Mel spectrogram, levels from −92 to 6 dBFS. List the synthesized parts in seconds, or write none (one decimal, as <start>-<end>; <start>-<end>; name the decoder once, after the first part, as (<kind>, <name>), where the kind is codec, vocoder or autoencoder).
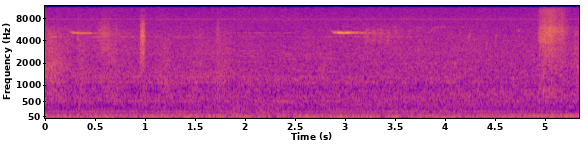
1.9-2.5 (codec, SNAC)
